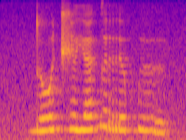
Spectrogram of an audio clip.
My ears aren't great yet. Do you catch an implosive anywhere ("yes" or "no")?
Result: yes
